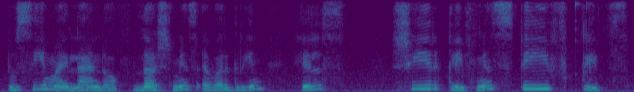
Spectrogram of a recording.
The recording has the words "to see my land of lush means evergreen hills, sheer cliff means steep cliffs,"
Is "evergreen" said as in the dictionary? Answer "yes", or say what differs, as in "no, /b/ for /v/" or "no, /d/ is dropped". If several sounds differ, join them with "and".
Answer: yes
